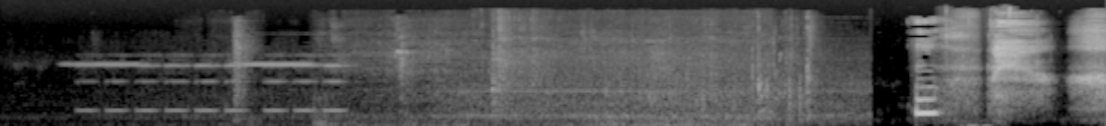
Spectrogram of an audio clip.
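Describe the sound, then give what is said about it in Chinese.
A tram comes into the station: a series of short electronic chime beeps, then a steady rumbling hum, a brief hush, and loud hissing bursts as the doors slide open. “电车已到站，请各位乘客有序下车，欢迎您下次乘坐，再见。”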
